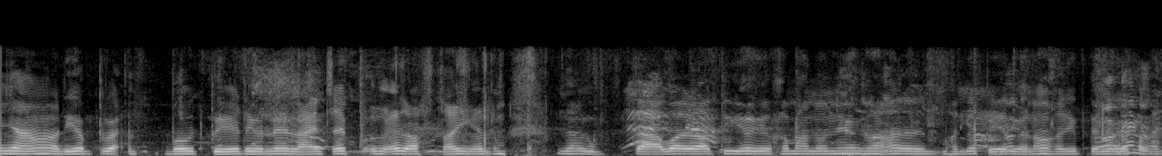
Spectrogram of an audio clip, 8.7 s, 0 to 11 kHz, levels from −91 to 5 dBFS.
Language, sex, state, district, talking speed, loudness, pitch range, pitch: Hindi, male, Bihar, Vaishali, 110 wpm, -27 LUFS, 175-190 Hz, 180 Hz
